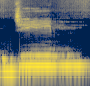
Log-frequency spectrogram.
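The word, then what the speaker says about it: جيم: শক্ত করে। একটু হালকা শক্ত করে হরফটি উচ্চারণ করবেন। জিম।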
